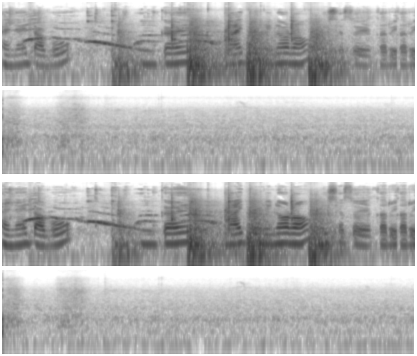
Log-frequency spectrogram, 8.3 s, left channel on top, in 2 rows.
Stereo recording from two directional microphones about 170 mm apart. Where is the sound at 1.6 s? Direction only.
10° right (ahead or behind).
